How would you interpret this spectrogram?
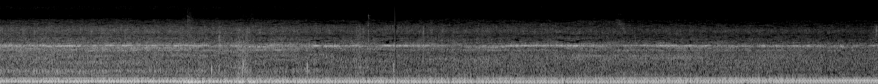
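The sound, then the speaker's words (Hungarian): A steady, rumbling engine idles, its low drone and faint rattle holding even for the whole stretch with no one speaking. “Ez az alapjárat, ez egy elég jellegzetes.”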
